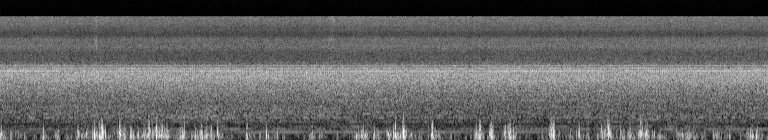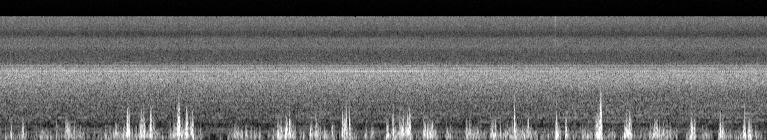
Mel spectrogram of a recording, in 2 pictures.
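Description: Cabin noise inside a passenger e-jeep: a steady hiss with frequent irregular low thumps and rumbles, busier in the second half.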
